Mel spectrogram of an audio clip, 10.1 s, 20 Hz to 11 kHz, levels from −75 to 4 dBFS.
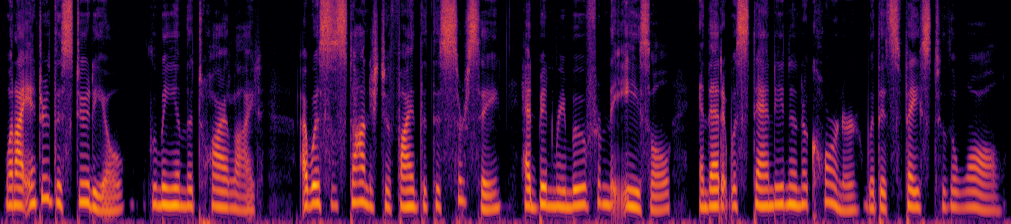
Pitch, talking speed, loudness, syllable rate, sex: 200 Hz, 220 wpm, -20 LUFS, 5.8 syllables/s, female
